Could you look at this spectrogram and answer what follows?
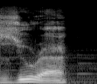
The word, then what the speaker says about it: Zura: Well, first of all, in Pathfinder at least, pronounced Zura like a zoo, but she is a demon lord, also known as the Vampire Queen.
